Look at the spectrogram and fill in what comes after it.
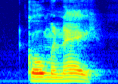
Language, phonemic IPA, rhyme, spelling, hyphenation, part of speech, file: Dutch, /ˌkoː.məˈnɛi̯/, -ɛi̯, komenij, ko‧me‧nij, noun, Nl-komenij.ogg
- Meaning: 1. a grocery store 2. groceries, in particular sweets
